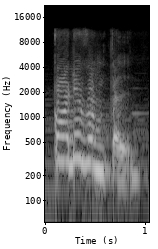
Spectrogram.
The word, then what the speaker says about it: coddiwomple: तो चलिए the third word for the evening was कॉडोवम्पल। कॉडोवम्पल, जी हाँ दोस्तों, अटपटा वर्ड था, प्रोनाउंसिएशन थोड़ी सी अटपटी है, पर कॉडोवम्पल CODDIWOMPLE,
